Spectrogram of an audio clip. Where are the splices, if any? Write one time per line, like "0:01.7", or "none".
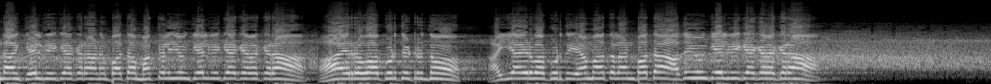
0:03.1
